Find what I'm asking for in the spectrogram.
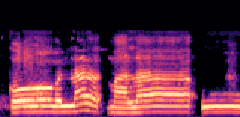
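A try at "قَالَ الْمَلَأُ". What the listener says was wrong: Kolal malau. Lanya pendek.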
